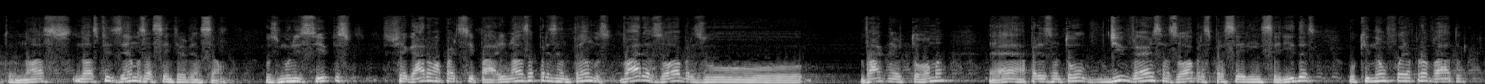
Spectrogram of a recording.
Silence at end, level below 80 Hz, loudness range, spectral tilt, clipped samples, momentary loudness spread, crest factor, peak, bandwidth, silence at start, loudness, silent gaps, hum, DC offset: 0.05 s; -52 dBFS; 2 LU; -7 dB/octave; under 0.1%; 6 LU; 14 dB; -4 dBFS; 10.5 kHz; 0 s; -19 LUFS; none; none; under 0.1%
